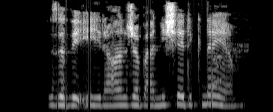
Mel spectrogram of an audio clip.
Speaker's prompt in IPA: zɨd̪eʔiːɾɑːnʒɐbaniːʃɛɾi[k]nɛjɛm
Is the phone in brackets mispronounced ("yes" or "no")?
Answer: no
